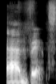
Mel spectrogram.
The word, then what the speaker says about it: Advance: If you were from Staten Island, you would pronounce that newspaper the Staten Island Advance. Advance.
